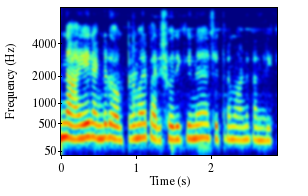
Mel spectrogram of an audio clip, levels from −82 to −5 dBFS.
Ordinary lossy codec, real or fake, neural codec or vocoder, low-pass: none; real; none; none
